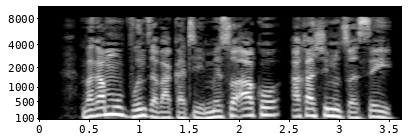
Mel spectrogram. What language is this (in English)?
Shona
